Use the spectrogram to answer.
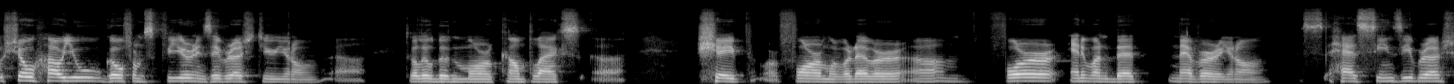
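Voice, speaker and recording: A man with a Croatian accent, a native Croatian speaker, giving a live sculpting tutorial in a halting way, full of fillers and restarts, on a close mic. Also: medium pitch, vocal fry, fairly bright tone, clean tone. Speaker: digital sculpting streamer. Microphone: close desktop mic, breathing audible.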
